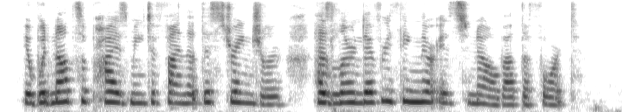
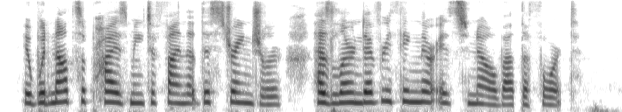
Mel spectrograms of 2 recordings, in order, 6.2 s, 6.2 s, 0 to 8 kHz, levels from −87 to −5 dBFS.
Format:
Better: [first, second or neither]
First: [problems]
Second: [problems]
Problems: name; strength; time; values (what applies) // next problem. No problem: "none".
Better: second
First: room echo; dies away in 0.2 s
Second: none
